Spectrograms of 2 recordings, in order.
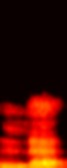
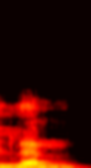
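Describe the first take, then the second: First: The word ends on a vowel without m. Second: The word ends with a clear m sound. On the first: The speaker calls it wrong. "ce n'est pas « le »" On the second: The speaker calls it right. "c'est « lem »"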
